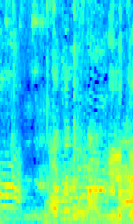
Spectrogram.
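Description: A group of women's voices overlapping, singing a cradle song together with chatter, one voice holding a steady note near the start.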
